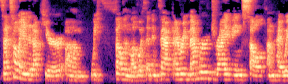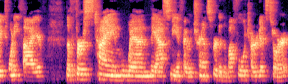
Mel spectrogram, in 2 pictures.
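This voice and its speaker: A woman speaks at a moderate pace in a fairly low pitch with a North Dakota accent. Noticeable background noise and audible room echo are present. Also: fairly even intonation. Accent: Upper Midwest (North Dakota). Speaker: nonprofit volunteer, sheriff's wife. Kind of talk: casual podcast interview. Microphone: poor audio due to technical difficulties.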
